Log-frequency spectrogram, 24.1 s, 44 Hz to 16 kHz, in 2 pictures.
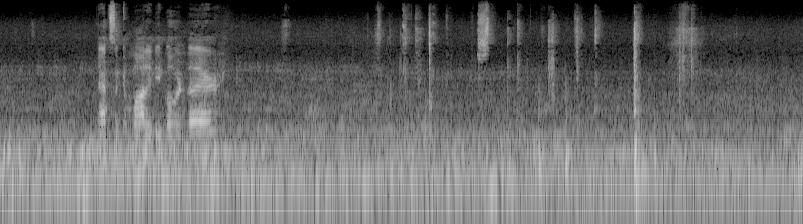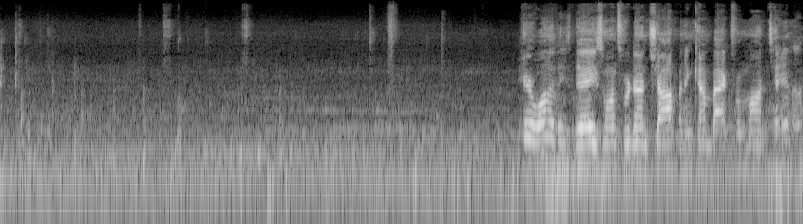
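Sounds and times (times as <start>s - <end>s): tractor engine running: 0.0s - 24.0s
sharp clicks and rattles: 0.1s - 19.1s.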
